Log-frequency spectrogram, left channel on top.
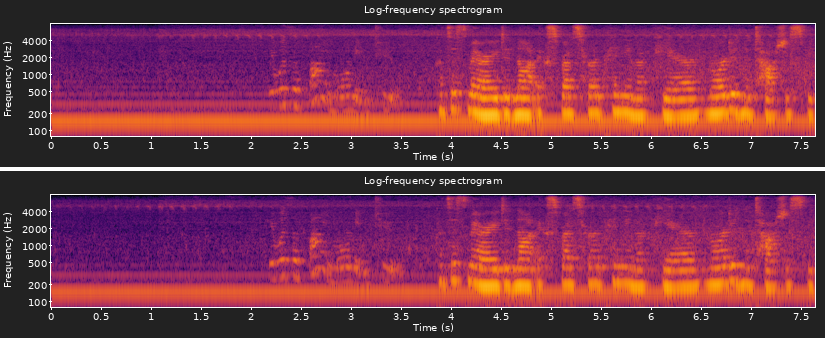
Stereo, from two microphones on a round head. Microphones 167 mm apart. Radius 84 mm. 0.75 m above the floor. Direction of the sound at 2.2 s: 20° right (ahead or behind).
